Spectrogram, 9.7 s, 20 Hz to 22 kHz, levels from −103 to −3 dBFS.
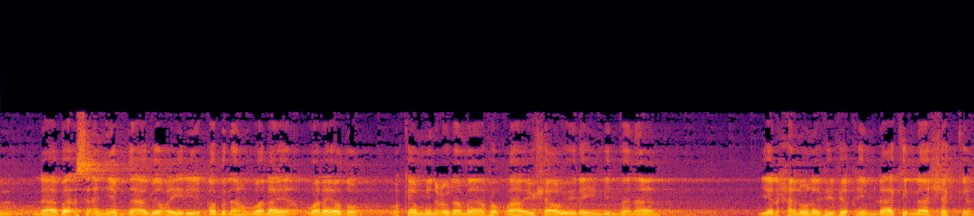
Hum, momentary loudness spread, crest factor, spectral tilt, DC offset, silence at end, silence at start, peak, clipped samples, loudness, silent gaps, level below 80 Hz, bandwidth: none; 9 LU; 16 dB; -5.5 dB/octave; under 0.1%; 0 s; 0 s; -2 dBFS; under 0.1%; -18 LUFS; none; -54 dBFS; 11 kHz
